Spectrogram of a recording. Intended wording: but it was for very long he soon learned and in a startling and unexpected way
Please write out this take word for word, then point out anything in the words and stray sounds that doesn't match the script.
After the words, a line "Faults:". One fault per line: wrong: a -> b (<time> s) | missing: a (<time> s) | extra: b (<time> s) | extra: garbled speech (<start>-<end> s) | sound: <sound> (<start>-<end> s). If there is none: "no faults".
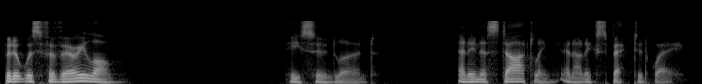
but it was for very long he soon learned and in a startling and unexpected way
Faults:
no faults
